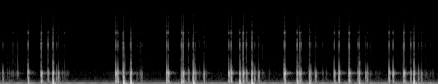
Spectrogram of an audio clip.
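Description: Long nails tap and scratch the top and front of a small, hollow beige chevron-quilted faux leather mini bag with a gold clasp. About nineteen short, crisp taps fall in quick clusters with brief pauses, each dying away almost instantly. A low, steady hum runs underneath.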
